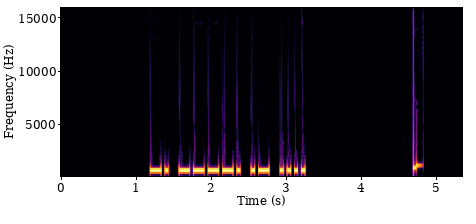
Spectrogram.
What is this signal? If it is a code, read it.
Morse code, heard as a keyed tone, about 25 wpm, 700 Hz. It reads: N9AH
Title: USA Call Signs - 3x Character Spacing - 25wpm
